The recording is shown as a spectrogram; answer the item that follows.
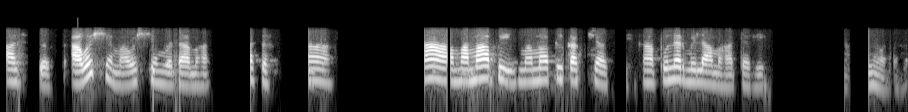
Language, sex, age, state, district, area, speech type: Sanskrit, female, 45-60, Karnataka, Mysore, urban, conversation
